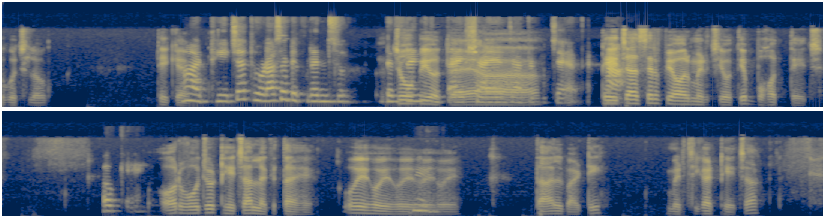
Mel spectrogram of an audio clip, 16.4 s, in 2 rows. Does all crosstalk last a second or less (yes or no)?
no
